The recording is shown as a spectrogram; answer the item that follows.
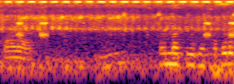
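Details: Frogs croak at night in short, throaty bursts, with a thin, steady high whine behind them.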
